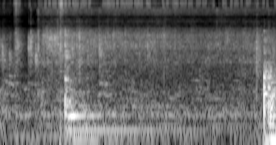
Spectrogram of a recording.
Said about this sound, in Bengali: কুচনো পেঁয়াজ দিয়ে ভালো করে পেঁয়াজটাকে ভেজে নেবো।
